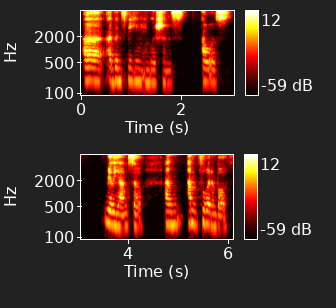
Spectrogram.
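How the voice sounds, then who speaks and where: A woman's voice: fairly low pitch, flat delivery, a little slow. A woman, a native Spanish speaker, giving study tips as a Spanish tutor in an online workshop, in a plain, instructive way.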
